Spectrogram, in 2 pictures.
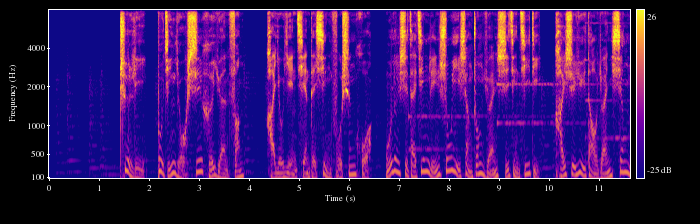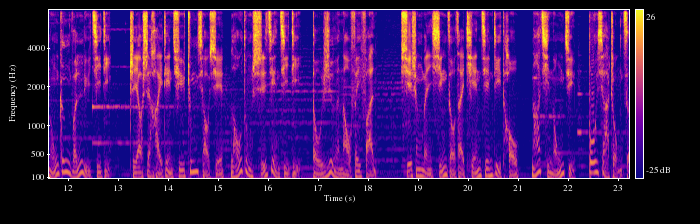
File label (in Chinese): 男 纪录片; 看得见风景的课堂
